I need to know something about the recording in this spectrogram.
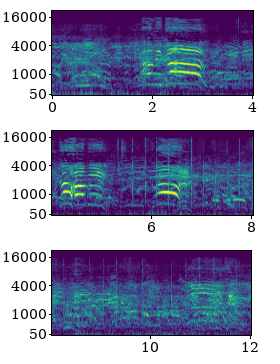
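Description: Spectators shouting encouragement at relay runners: loud drawn-out calls about two, four and six seconds in, and another near the end, over a low background of voices.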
